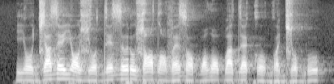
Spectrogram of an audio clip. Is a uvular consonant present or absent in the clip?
absent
